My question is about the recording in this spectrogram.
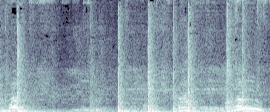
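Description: Boxing gloves punching a hand-held Rival heavy bag: several sharp thuds at uneven intervals, some landing in quick succession.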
